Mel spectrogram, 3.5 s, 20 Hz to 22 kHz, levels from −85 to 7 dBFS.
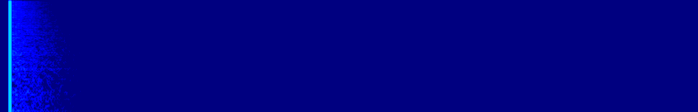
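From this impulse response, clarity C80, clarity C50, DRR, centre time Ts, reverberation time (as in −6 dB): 13.0 dB, 11.5 dB, 9.5 dB, 10 ms, 1.1 s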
